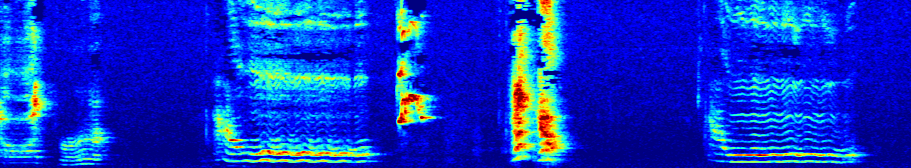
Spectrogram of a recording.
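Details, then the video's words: African grey parrot talking to the household dogs: wavering, warbled speech-like phrases in long harmonic bursts, with short sharp whistled notes and a brief clicking burst between them. "african grey parrot talking to my dogs"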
